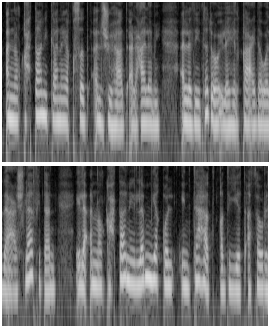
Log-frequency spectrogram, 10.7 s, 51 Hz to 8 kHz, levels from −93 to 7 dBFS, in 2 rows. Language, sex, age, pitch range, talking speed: Arabic, female, 50-69, 165-190 Hz, 110 wpm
